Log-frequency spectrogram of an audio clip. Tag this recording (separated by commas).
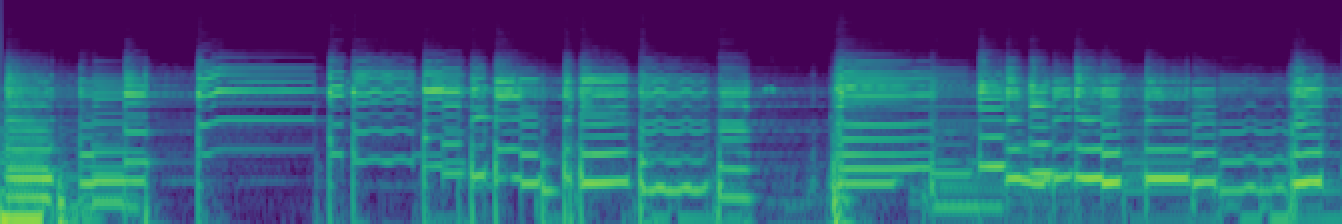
Music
